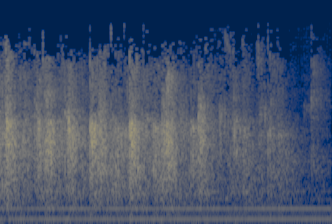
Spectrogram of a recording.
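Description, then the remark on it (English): A crowd applauds gentlemen who fought for freedom, with steady, overlapping hand clapping for a few seconds, fairly loud and dense at first, then gradually thinning and fading a little toward the end. “Give them a hand clap.”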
